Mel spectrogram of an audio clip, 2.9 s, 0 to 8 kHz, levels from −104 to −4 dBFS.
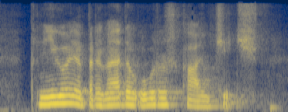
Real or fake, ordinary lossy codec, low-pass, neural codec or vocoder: fake; AAC, 32 kbps; 7.2 kHz; codec, 24 kHz, 3 kbps, HILCodec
